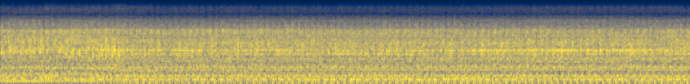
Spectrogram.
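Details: Small Kubota tractor diesel just started: steady even clatter settling at about four beats a second; smooth healthy idle.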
